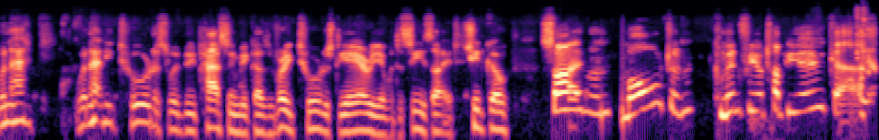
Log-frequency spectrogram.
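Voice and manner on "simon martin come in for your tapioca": put-on laid-on English accent, very high pitched and slow. Retelling how she called the kids when tourists passed: imitating a put-on english accent. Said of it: "she put on an English accent".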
